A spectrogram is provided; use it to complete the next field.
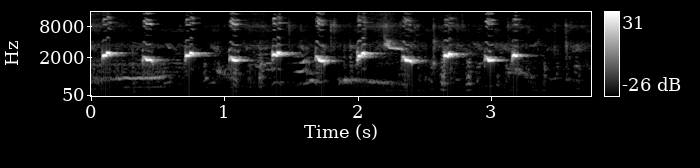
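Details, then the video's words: Sooty-headed bulbul kept as a cage bird, singing one 'mbandul' song with tail play, used as training material for other birds. Evenly spaced whistled notes, about three per second, step between a higher and a lower pitch. "Trucukan gacor mbandul satu lagu main ekor"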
